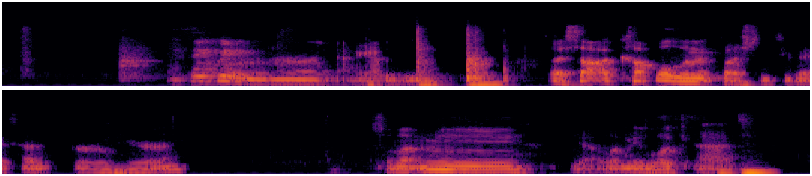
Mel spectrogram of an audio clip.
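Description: A man speaks close by, calmly explaining.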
